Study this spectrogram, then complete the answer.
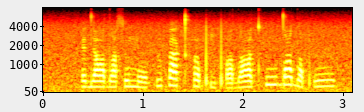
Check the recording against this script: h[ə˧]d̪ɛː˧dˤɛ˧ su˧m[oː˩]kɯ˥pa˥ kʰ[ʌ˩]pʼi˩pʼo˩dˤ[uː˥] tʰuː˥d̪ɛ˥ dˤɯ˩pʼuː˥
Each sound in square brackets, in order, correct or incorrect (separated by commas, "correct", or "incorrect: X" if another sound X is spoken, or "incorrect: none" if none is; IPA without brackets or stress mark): incorrect: ɛ˧, correct, incorrect: ʌ˧, incorrect: uː˧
